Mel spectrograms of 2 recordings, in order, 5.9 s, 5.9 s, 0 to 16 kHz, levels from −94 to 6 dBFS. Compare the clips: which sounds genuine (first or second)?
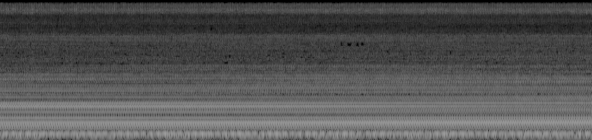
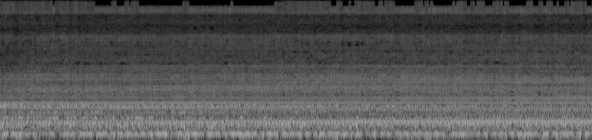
first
